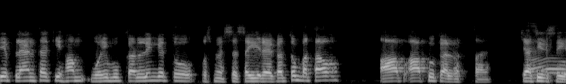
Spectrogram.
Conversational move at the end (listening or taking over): taking over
